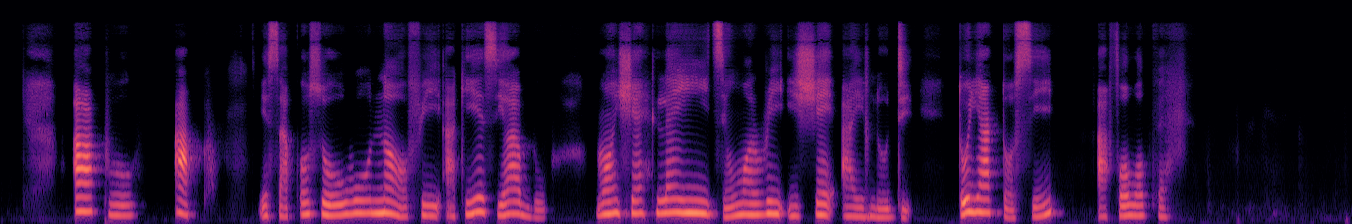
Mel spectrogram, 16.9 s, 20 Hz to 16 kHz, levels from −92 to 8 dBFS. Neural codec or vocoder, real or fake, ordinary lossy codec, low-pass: codec, 24 kHz, 0.9 kbps, WavTokenizer, large speech release; fake; none; 10.8 kHz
